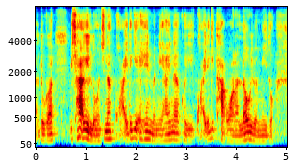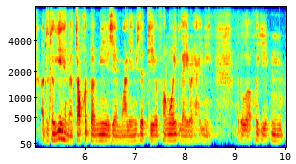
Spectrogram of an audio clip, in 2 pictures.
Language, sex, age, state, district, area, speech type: Manipuri, male, 30-45, Manipur, Imphal West, urban, spontaneous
